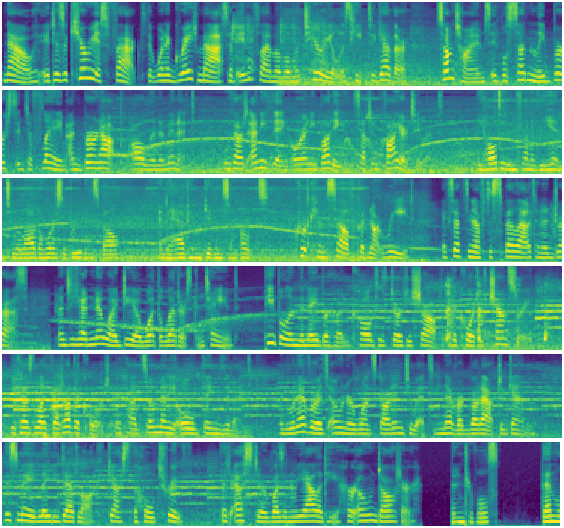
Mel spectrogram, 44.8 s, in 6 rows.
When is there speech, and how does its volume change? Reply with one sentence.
You can hear the speech from 0.0 to 44.7 s, at a steady volume.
